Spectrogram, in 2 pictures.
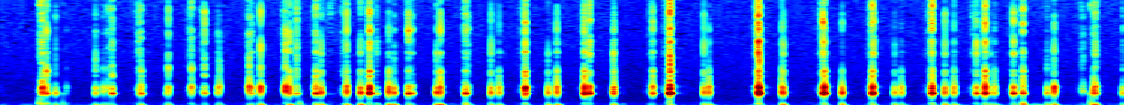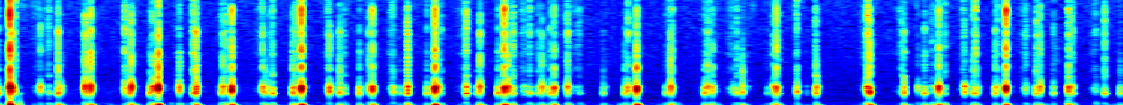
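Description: Fingertips tap and scratch the flat bottoms of two identical small, empty, hollow white paper cups, each held upside down in front of its own microphone capsule. A rapid, steady run of short, dry taps gives soft low thumps with a hollow papery knock in the middle range and faint scratchy rustle between them. Each tap dies away almost instantly.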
